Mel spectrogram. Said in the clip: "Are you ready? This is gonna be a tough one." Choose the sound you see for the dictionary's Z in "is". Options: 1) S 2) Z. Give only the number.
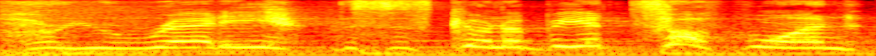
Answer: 2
